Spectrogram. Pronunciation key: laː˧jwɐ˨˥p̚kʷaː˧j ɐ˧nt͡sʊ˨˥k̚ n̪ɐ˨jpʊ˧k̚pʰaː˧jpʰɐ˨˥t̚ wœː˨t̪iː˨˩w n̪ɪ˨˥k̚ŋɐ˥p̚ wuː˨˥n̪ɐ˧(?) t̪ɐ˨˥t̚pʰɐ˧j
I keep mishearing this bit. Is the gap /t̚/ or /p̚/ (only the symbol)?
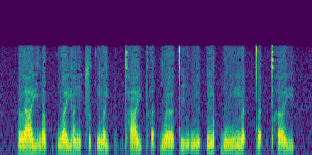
t̚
